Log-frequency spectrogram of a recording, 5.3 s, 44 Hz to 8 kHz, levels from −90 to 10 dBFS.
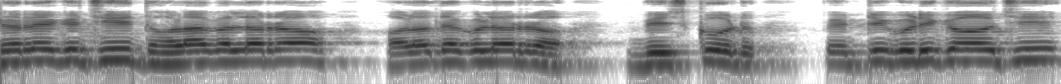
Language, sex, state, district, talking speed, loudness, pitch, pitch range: Odia, male, Odisha, Nuapada, 135 wpm, -14 LUFS, 180 Hz, 160-185 Hz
